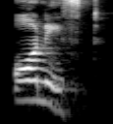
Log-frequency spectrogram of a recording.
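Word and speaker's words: honest: অনেস্ট এইচ থাকলেও উচ্চারণ অনেস্ট।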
